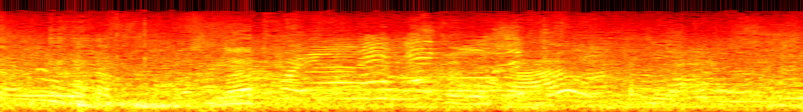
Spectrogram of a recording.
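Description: Young children shout and squeal excitedly.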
